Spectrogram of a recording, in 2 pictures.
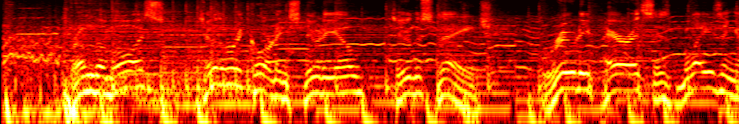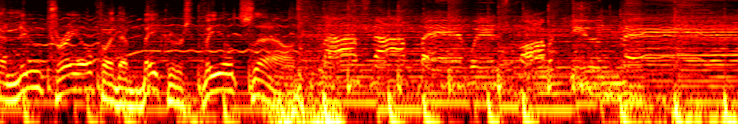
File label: Commercial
